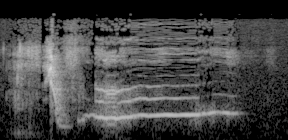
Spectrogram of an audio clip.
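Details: Pet dog asked to speak, making a funny noise: a short snort, then a drawn-out, tuneful whining moan that dips slightly and holds level for about a second and a half before fading.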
